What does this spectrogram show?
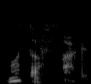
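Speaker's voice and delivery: breathless whispered disbelief; stunned whisper. Retold or imitated. Seeing two cops outside, a stunned whisper. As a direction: whisper it in shock at the door.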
